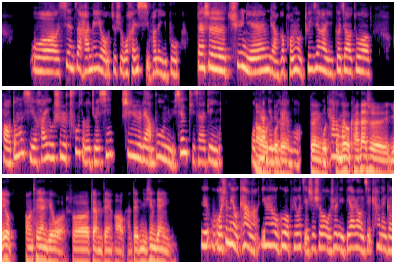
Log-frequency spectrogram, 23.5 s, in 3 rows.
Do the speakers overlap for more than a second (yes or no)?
yes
